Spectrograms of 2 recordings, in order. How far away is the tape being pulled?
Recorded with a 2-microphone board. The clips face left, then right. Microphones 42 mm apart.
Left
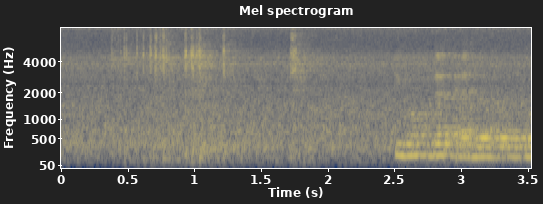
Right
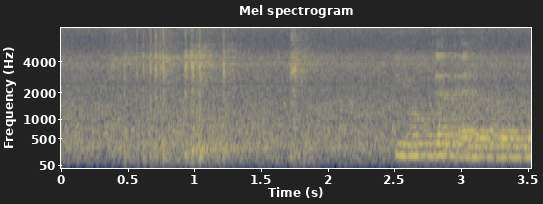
About 0.6 m.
